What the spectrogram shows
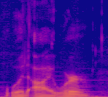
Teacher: It's got a nice rise and fall because you've got two relatively lower vowels, would I were, and it's long, short, long.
